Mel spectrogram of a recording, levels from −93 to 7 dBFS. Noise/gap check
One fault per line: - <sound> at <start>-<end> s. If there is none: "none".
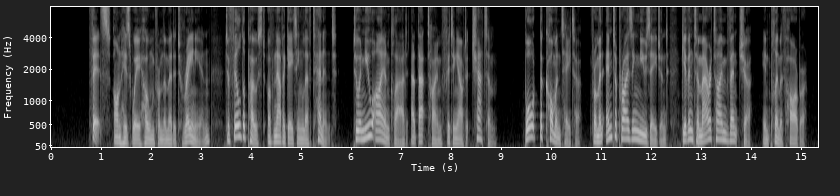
none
